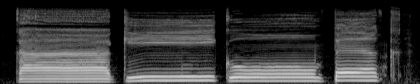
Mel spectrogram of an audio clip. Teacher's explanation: Untuk huruf kaf, keluarnya huruf berasal dari pangkal lidah ya. Pangkal lidah itu lidah bagian belakang, itu ditempati dua huruf, yaitu huruf kaf ini dan huruf kof ya.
